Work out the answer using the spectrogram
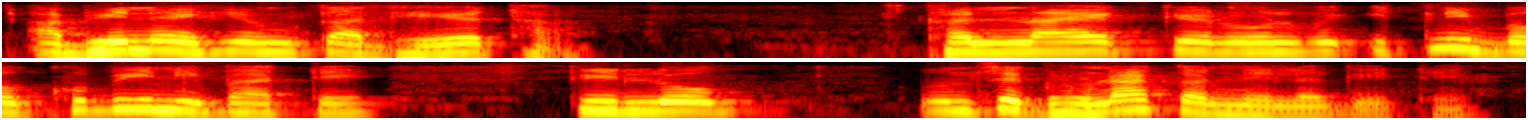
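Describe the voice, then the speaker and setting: A woman explaining devotional verses in a measured talk, often repeating a phrase as she searches for the next word. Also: mid-range voice. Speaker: spiritual teacher explaining verses. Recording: dull lo-fi recording.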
